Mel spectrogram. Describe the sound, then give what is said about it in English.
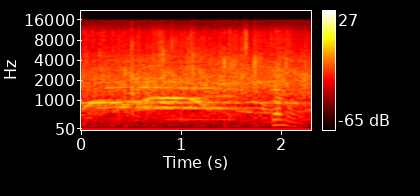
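Steady, dense applause from an audience, a continuous crackle of many hands clapping at once, holding at an even level for the whole stretch with faint voices mixed underneath. “Хайде хора, о, ръкопляскайте, ако вярвате в това нещо.”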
